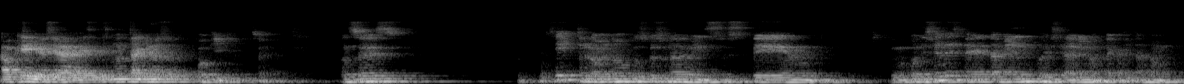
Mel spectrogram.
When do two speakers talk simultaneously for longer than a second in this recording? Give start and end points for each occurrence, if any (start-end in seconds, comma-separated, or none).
none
